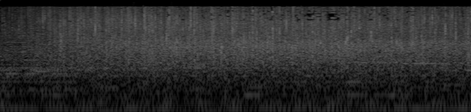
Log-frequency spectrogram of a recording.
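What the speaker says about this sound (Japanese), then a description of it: "拍手をお願いします。" An audience at a fan fest claps together in a dense, steady burst of applause that fills the room evenly from start to finish, with no pauses or voices standing out.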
